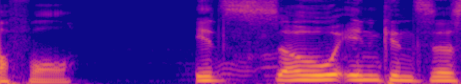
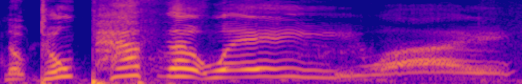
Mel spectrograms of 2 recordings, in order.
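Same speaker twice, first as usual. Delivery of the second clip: much higher, slow desperate yell at the unit; real frantic shout; much slower than usual. Real, not acted. Unit pathing wrong, yelling.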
